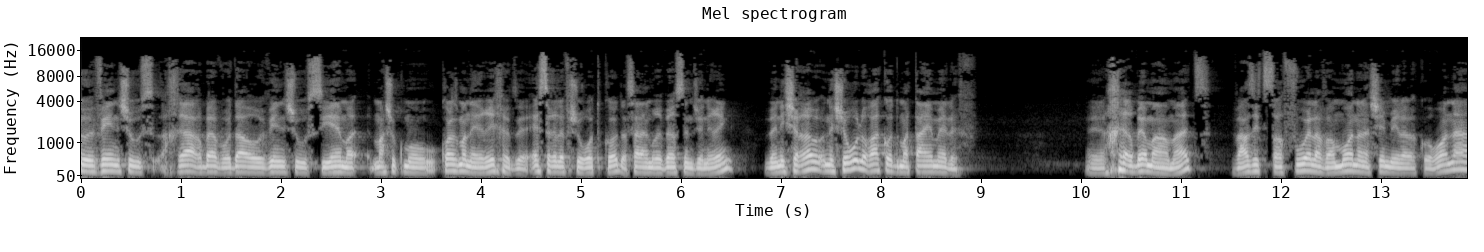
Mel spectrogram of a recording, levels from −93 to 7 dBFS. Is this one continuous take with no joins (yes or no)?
no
